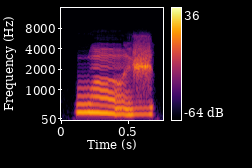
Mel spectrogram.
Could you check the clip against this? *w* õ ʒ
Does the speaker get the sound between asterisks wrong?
no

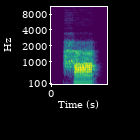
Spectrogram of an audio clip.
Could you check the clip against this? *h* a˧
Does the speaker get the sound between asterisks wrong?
no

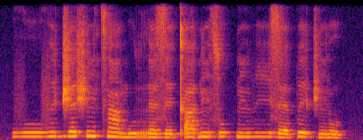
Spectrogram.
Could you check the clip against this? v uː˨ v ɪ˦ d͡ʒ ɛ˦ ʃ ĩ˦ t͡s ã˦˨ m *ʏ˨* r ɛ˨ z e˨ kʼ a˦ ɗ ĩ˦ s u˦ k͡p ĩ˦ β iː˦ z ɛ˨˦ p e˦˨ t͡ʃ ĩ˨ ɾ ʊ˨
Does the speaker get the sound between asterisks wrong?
yes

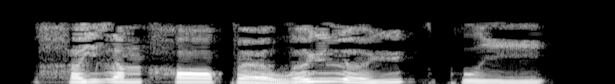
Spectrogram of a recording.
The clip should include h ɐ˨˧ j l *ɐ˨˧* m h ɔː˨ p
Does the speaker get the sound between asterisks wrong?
no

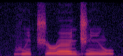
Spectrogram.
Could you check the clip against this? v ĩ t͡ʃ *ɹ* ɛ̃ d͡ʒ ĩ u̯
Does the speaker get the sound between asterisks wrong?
no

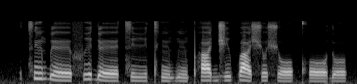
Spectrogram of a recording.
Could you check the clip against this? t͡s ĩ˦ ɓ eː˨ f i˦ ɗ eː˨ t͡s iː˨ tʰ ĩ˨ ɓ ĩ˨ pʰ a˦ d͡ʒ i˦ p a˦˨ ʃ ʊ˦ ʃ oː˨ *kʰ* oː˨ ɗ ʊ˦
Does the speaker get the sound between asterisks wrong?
no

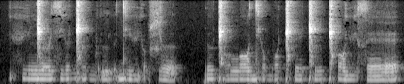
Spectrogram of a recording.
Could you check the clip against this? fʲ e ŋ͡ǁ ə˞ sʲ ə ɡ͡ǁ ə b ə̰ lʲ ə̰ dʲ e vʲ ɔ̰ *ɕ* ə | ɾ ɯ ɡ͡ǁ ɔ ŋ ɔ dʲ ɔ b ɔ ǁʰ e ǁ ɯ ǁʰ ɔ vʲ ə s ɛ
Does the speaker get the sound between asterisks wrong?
no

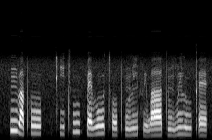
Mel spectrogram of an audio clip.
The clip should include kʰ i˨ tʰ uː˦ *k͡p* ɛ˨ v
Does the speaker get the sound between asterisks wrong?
no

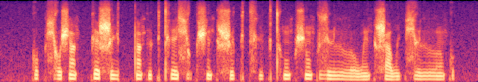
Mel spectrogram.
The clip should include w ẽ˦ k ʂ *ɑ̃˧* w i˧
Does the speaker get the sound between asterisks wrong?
yes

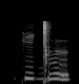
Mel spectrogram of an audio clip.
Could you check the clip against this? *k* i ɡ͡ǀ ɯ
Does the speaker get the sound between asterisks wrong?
no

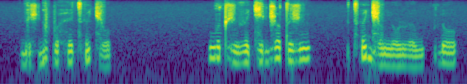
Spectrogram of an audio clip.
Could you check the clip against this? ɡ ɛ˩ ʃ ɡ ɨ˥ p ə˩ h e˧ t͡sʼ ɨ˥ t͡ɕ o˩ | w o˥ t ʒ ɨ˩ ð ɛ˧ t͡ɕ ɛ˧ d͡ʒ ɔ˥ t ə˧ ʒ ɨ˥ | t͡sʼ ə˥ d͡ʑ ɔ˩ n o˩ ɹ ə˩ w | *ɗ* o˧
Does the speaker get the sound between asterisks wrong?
no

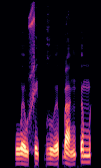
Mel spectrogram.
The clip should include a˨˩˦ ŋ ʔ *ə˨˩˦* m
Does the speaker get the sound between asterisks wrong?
yes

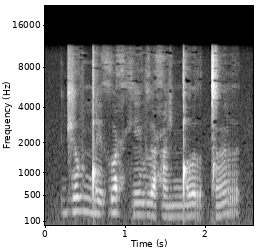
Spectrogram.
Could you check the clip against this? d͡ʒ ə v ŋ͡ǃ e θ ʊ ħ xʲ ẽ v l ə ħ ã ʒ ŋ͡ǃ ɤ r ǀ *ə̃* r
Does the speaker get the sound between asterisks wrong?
no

